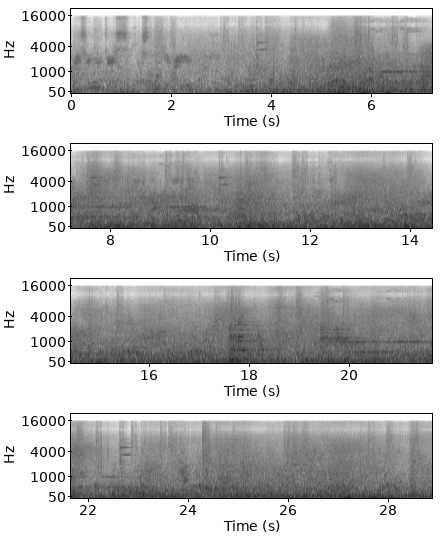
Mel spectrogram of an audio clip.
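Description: Magic blasts and combat sounds crackle and boom in a fierce battle.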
